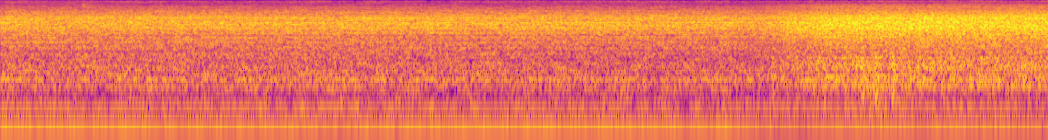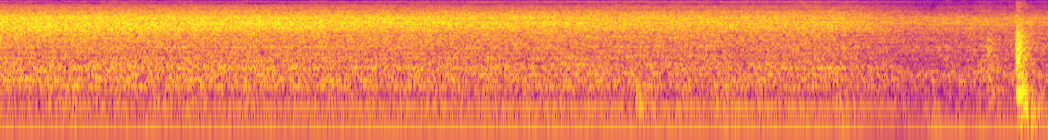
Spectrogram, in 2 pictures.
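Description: Faint steady static hiss over a low electrical hum, with the hiss growing louder about four seconds in.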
